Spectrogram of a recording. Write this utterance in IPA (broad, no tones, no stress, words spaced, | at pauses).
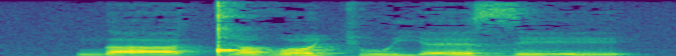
naːǃiðˤʉ cujɛ ze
